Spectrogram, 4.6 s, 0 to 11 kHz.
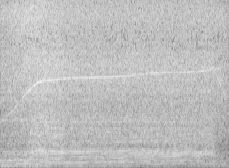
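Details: Ruby, running Leroy's old V8 after 13 months, on the dyno during a full pull: high-revving V8 climbing steadily in pitch with a ragged, uneven edge, breaking up under load; about 1,000 horsepower made, more cleanup needed.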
